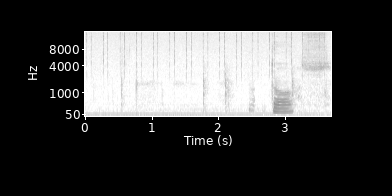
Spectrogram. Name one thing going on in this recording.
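A crochet hook clicks softly against yarn.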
